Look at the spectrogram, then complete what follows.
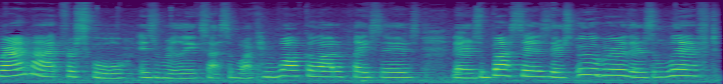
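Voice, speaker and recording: A woman with a high pitch, ordinary pitch variation, and a moderate pace. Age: 20s. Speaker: vlogger. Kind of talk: casual vlog chat. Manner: filler-heavy casual speech.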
